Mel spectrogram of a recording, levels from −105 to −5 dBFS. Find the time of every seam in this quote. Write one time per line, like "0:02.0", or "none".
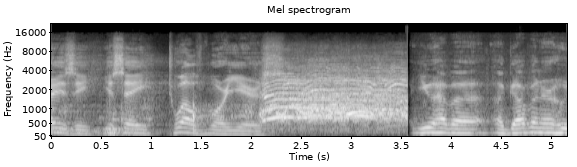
0:03.5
